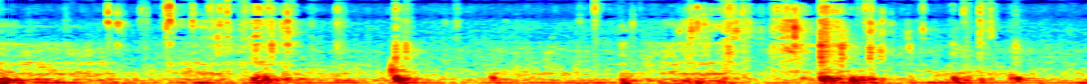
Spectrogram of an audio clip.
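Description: A metal utility knife blade shaves scored strips off a solid green bar of dry soap held in the hand. The scraping cuts come as a quick run of short, dry, crisp crunches and crackles with bright edges, over a faint low steady hum.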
